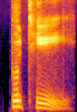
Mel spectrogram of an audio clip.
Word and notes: bootee: American English

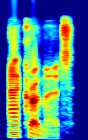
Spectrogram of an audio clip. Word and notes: achromat: British English

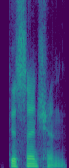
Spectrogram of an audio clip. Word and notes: dissension: American English

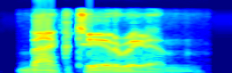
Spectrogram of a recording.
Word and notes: bacterium: British English

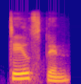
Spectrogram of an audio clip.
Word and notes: tailspin: Indian

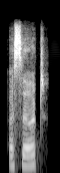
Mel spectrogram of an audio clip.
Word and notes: assert: Indian

